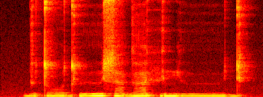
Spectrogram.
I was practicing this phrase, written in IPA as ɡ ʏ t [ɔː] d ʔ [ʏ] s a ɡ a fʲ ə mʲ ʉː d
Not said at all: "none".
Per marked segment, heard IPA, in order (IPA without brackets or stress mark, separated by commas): ɔː, ʏː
